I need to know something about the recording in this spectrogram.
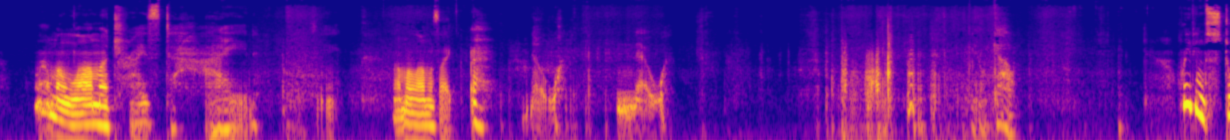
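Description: A woman reads aloud expressively, close to the microphone.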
